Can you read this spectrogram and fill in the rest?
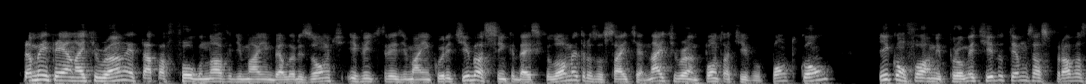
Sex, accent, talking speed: male, Brazilian, 180 wpm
